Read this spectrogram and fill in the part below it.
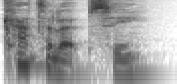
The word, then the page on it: catalepsy: British English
